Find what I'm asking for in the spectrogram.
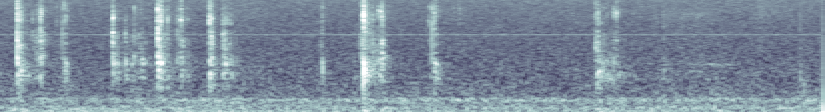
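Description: Someone types on a computer keyboard in quick, close bursts of crisp key clicks separated by short pauses, over a faint steady room hum.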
